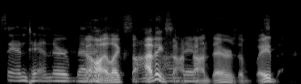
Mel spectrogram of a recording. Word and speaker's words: Santander: It's got like a ring to it. It rhymes. Santander. No. Yeah, Anthony. Santander. Bang. It sounds like salamander.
